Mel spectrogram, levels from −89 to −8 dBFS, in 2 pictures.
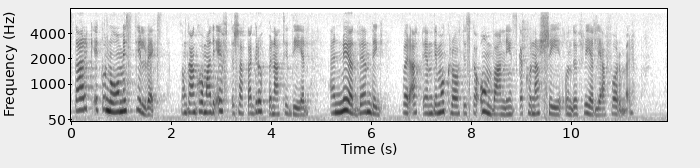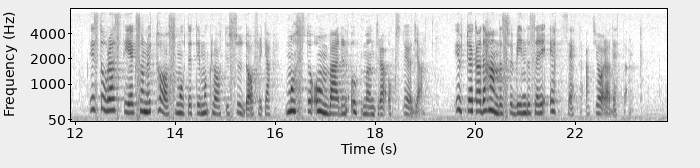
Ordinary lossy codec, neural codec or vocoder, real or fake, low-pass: none; none; real; 7.2 kHz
